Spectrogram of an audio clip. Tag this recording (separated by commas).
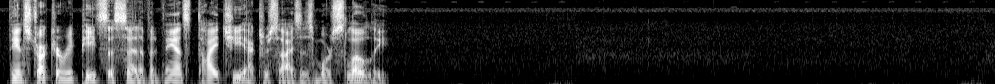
Speech, Silence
